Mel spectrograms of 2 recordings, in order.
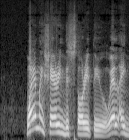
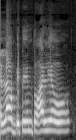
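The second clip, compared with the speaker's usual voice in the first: teasing sweet husband; 6 semitones higher than usual. Retold or imitated. Sweetly handing wife the towel.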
